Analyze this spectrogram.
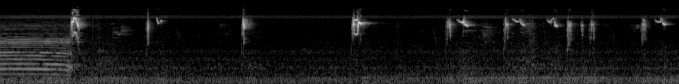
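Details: High-pitched, sharp chips from a blood-breasted flowerpecker, a recording meant for tutoring other songbirds and attracting birds. Isolated ticks open, then a quickening run of brief squeaky notes. A short buzzy tone is heard at the start.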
